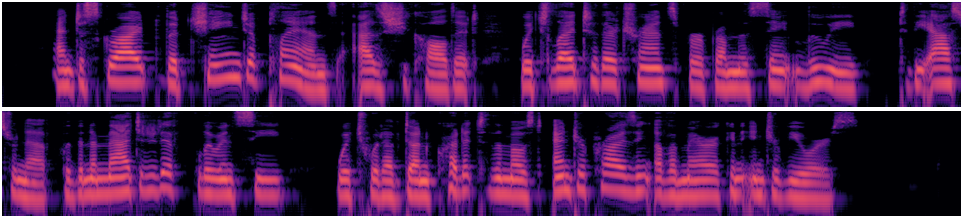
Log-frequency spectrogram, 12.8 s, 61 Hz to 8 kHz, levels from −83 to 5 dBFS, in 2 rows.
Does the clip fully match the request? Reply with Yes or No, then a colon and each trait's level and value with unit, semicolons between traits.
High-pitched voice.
No: medium, 170 Hz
